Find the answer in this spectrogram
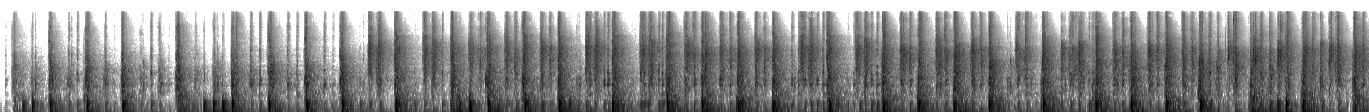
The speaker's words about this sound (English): capoeira dancer, Brazilian dance with pulsating rhythms here. You see a variety of percussion, rhythmic hand claps.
